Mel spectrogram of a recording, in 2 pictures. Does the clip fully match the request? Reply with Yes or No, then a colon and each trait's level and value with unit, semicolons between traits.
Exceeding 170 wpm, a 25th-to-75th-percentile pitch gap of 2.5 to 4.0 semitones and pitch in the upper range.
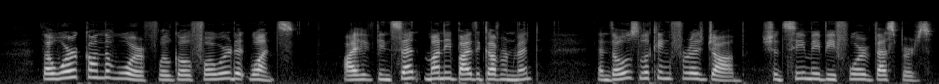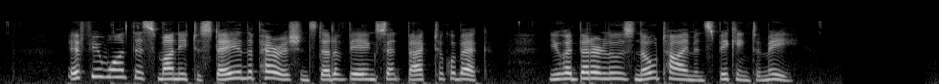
Yes: average, 180 wpm; average, 3.5 semitones; high, 240 Hz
